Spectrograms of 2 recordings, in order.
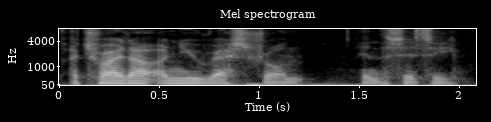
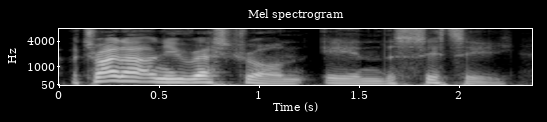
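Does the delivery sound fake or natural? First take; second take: natural; fake. First: It sounds relaxed and conversational, like real talk. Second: It sounds stiff and put on, like reading.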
